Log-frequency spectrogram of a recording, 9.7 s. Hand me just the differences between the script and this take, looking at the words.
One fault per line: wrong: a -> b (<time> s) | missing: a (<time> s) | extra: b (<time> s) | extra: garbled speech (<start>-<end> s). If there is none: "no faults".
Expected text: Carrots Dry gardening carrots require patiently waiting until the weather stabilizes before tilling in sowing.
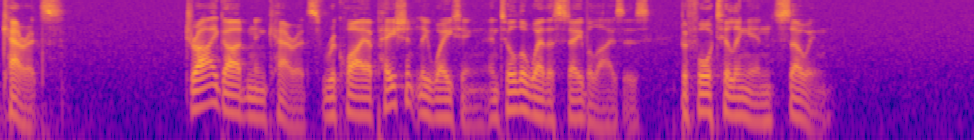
no faults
